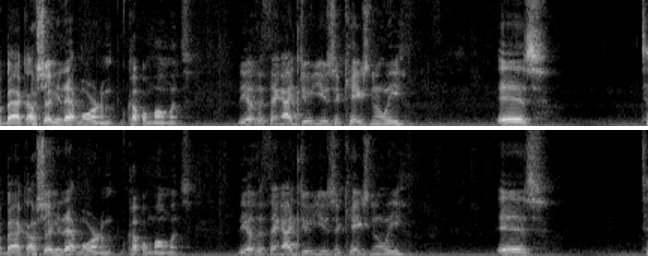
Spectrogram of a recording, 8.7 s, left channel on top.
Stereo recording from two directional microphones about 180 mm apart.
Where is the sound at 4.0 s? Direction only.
35° left (ahead or behind).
